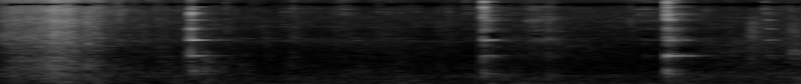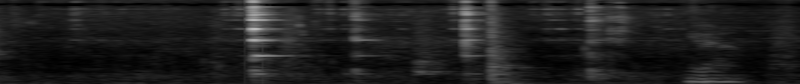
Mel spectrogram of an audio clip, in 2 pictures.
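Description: Metal spoon stirring chopped nuts and desiccated coconut in a glass bowl, clinking against the glass about eight times at irregular intervals, each clink ringing briefly.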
